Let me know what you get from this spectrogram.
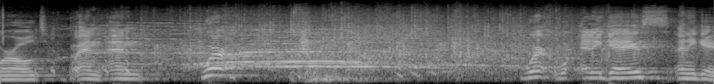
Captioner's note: cheers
